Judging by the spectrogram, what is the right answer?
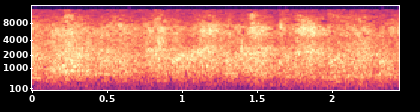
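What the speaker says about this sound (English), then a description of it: "Cheering coming from the field behind us" Distant crowd cheering drifts over from a neighbouring football field at a sports park, a broad continuous wash of noise without distinct voices.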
